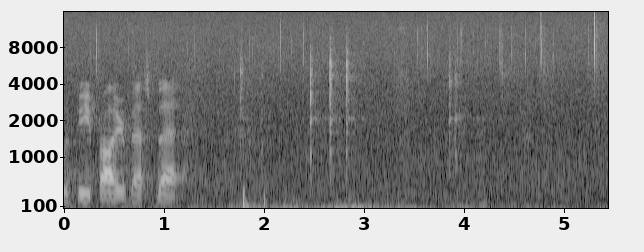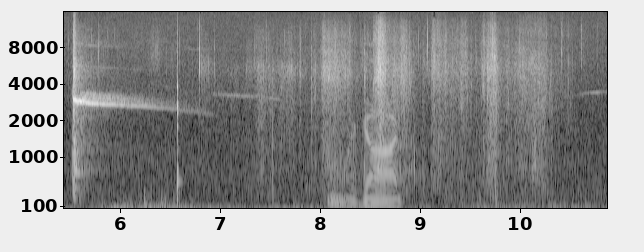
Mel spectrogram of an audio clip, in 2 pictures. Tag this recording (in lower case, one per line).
arrow
speech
